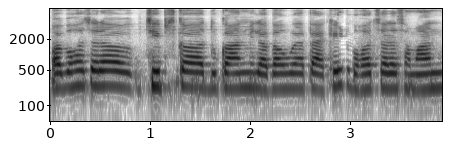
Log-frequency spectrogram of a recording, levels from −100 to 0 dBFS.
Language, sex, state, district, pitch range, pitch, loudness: Hindi, female, Bihar, Katihar, 215-235 Hz, 220 Hz, -15 LUFS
